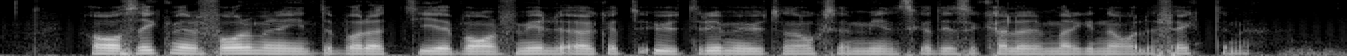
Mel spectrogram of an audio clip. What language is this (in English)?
Swedish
